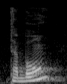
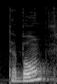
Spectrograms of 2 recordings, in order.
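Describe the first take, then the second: Both takes have the same delivery.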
